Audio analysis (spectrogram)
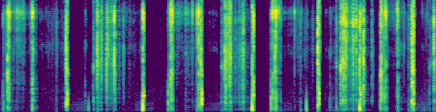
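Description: Wooden toothpicks scratch a hollow, octagonal white polystyrene foam food container in quick, uneven bursts. Each stroke gives a dry, bright, squeaky scrape with almost no low end and no ring, stopping dead between gestures.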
